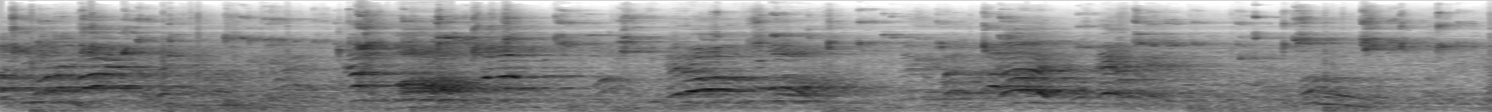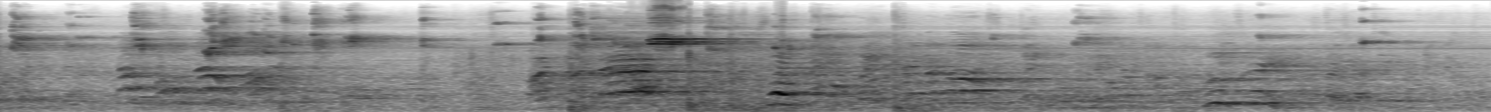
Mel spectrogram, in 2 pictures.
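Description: A basketball being dribbled and bounced on a hardwood gym floor, with players and coaches shouting. The sound echoes in a large hall.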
